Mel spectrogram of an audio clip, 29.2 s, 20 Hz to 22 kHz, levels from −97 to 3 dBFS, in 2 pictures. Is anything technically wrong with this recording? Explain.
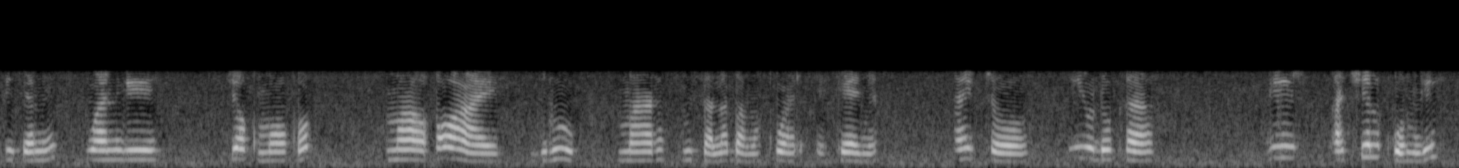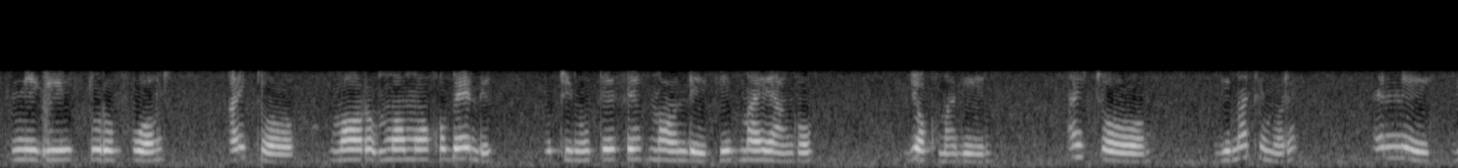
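Yes. AMR narrowband mobile codec damage runs through the whole clip. The speech has been squeezed through a vocal-tract model that rebuilds each 5 ms from a handful of pulses, so everything above 4 kHz is gone, pointing to 8 kHz sampling. The buzzy, synthetic edge on the voice fits one of the lower AMR-NB modes, around 7.4 kbps. The background room noise, about 23 dB below the speech, turns into a swirling warble.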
